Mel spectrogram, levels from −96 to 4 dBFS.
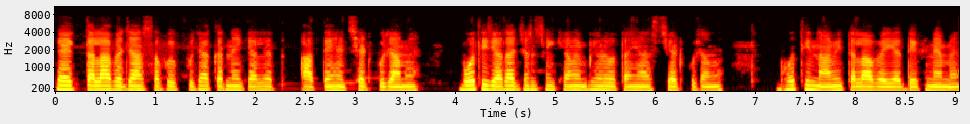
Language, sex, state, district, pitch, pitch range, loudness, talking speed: Hindi, male, Jharkhand, Jamtara, 140 Hz, 135-145 Hz, -23 LUFS, 225 wpm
